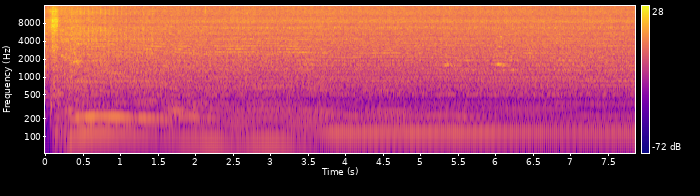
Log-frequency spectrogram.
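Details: 2008 Dodge Charger 3.5 L after valve cover replacement without removing intake: engine catches with a brief flare, then settles into a steady even idle within seconds, no obvious vacuum hiss or tick.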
